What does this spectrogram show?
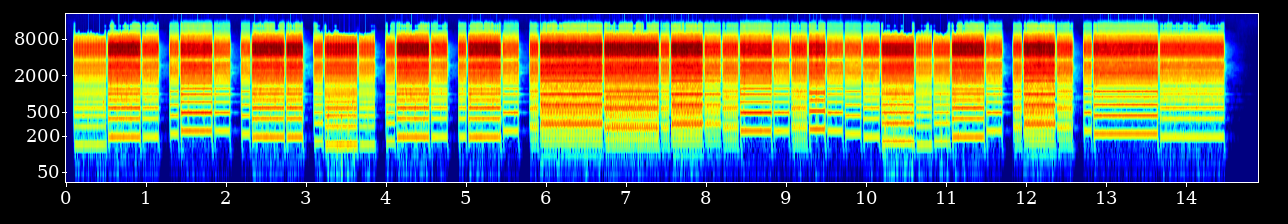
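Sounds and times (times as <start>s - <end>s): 
music played on a computer: 0.1s - 14.5s.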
